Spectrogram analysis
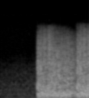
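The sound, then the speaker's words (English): Chinese artillery guns fire on HMS Consort, shells bursting near a marshy area. A sudden, heavy blast breaks a quiet lull and becomes a sustained, loud roar, renewed by a second burst moments later. “Chinese artillery guns open fire on the consort. Several shells explode close to a marshy area”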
